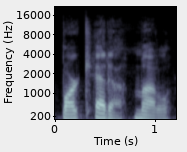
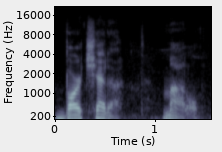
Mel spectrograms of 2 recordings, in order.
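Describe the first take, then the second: First: The middle consonant is a 'k' sound. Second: The middle consonant is a 'ch' sound. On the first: The speaker calls it right. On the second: The speaker calls it wrong.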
